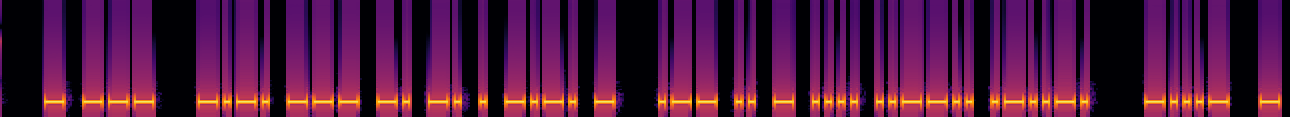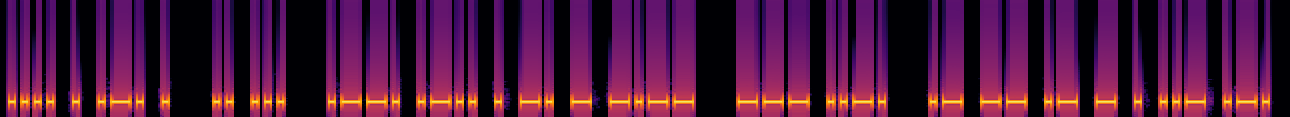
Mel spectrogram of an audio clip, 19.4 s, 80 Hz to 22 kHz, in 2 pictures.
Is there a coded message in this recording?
Yes: Morse code from 0.3 to 19.2 s, heard as a keyed tone, about 25 wpm, 600 Hz. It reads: TO CONNECT WITH?" <BT> THERE IS PLENTY OF AMATEUR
